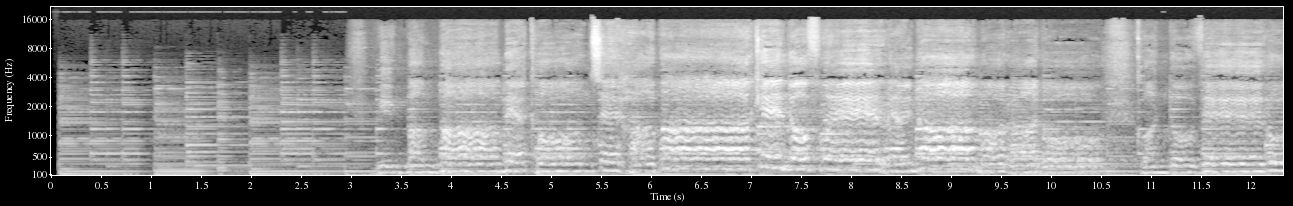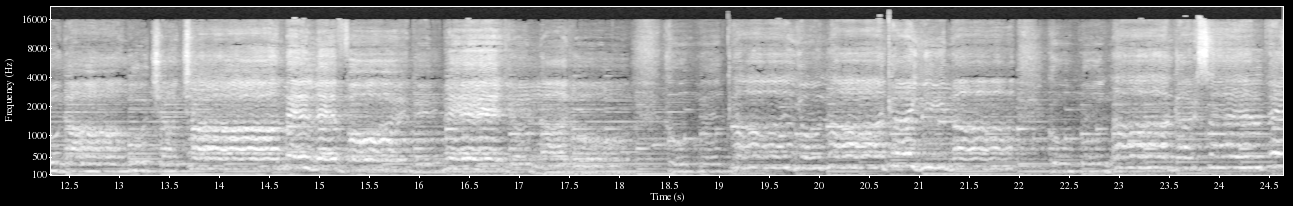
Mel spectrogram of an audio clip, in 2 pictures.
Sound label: BASS; men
